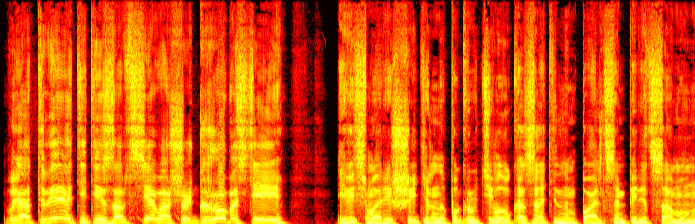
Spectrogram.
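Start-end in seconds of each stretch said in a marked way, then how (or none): 0.0-2.9 very high outraged threat; furious threat. A narrator's reading. Frenchwoman threatening the agent, furious high cry. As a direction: threaten him in fury.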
